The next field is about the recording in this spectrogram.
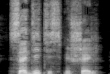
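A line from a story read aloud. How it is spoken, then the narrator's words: Calm. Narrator (Russian): произнесла спокойно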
